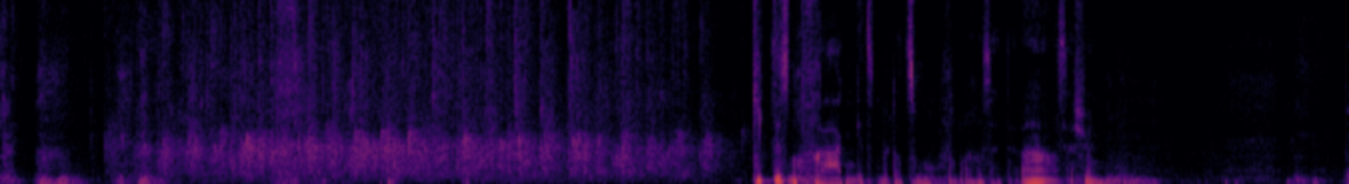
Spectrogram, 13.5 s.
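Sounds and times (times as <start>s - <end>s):
audience applause: 0.9s - 7.5s
speech: 7.6s - 11.6s.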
